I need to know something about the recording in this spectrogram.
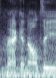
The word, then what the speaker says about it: McAnulty: In fact, there's an L. You gotta pronounce it. McAnulty is also staying out right now.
